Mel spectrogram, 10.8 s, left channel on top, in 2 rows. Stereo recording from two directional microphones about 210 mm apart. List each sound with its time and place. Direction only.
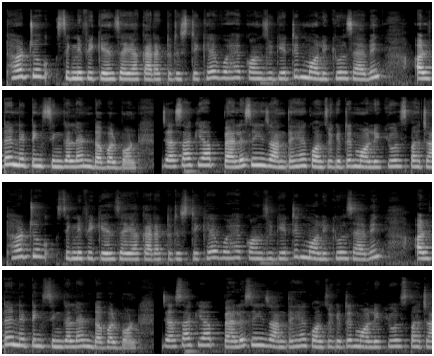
0.1 s a woman's voice: 30° left (ahead or behind)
